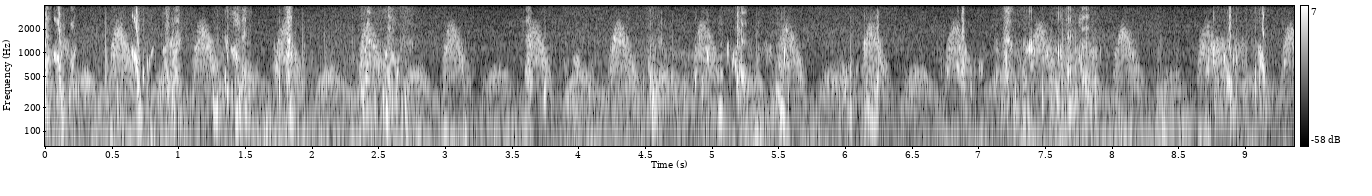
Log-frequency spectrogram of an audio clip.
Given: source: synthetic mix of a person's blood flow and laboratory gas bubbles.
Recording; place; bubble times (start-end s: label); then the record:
Doppler ultrasound of blood flow; subclavian vein
0.00-0.24 s: bubbles
0.49-0.84 s: bubbles
0.88-1.03 s: bubbles
1.19-1.58 s: bubbles
1.71-1.91 s: bubbles
2.37-2.77 s: bubbles
3.60-3.68 s: bubbles
3.70-3.80 s: bubbles
3.89-4.03 s: bubbles
4.46-4.68 s: bubbles
4.78-5.32 s: bubbles
5.35-5.62 s: bubbles
5.93-6.32 s: bubbles
6.80-7.06 s: bubbles
7.12-7.44 s: bubbles
7.46-7.93 s: bubbles
8.70-9.20 s: bubbles
From the record:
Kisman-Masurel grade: 232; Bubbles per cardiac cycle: several, 3 to 8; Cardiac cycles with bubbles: 50 to 99%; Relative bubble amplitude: moderate (0.250 to 0.450); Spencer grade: 3 (all of the cardiac periods contain showers or single bubble signals, but not dominating or overriding the cardiac motion signals); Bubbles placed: anywhere in the cardiac cycle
